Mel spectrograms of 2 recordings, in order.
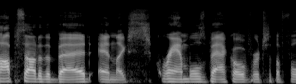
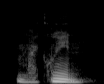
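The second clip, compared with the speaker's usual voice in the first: hushed, lowered, deferential voice; 3 dB quieter than usual. Voicing a character who bows her head obediently: lowered voice. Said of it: "She kinda lowers her voice".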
